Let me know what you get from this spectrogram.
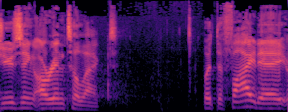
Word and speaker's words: fide: The word fideism derives from the Latin fide, pronounced, of course, fide, meaning faith.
